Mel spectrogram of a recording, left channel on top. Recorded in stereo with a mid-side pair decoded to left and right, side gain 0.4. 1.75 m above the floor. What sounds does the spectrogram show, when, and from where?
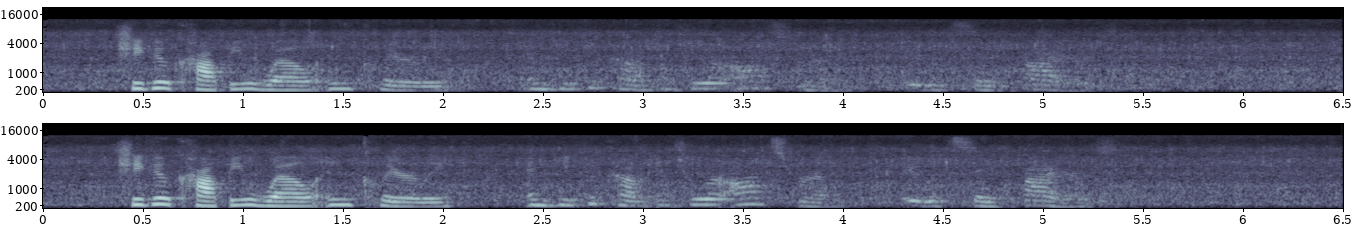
0.4 s a woman speaking: 10° right, 0.5 m; by 5.5 s 75° right, 3 m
